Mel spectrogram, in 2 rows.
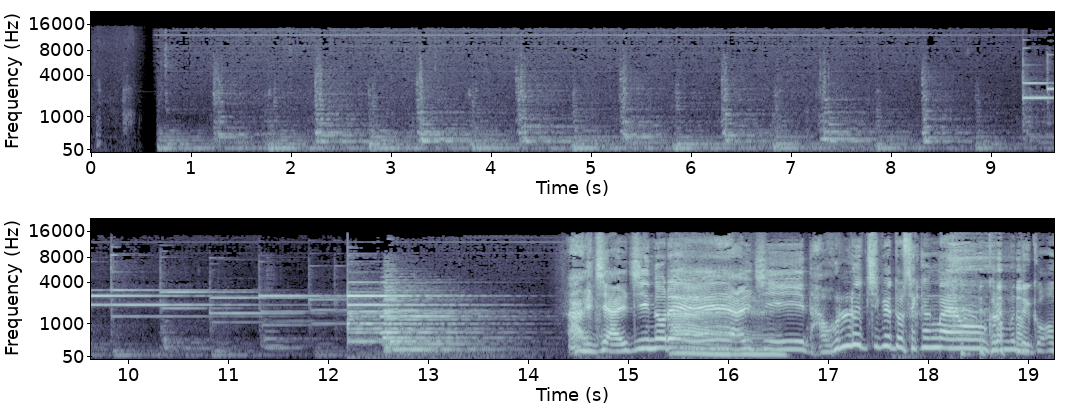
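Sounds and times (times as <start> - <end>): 
plucked pizzicato strings in a dance rhythm: 0.7 - 9.1
bell-like celesta melody: 9.3 - 14.3
speech: 14.5 - 19.2
laughter: 18.2 - 19.2.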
